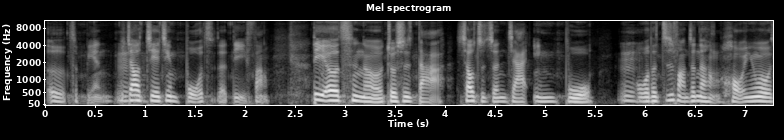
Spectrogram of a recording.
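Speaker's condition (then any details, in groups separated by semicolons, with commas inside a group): Submucous cleft palate; submucous cleft palate since childhood, former underbite, braces, insurance-covered orthognathic surgery advancing upper, retracting lower jaw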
